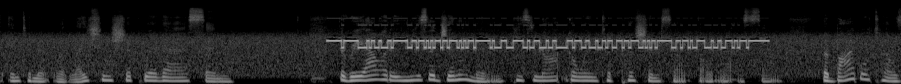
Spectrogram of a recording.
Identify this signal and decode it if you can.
RTTY (45.45 baud, 850 Hz shift), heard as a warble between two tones, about 2550 Hz centre, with radio static and speech in English. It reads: PY6ZML TU W4PB CQ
